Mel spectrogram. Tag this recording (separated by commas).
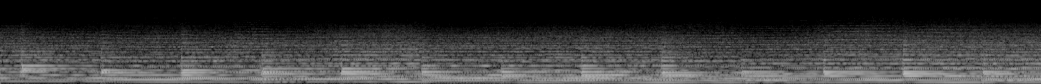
Music, Tender music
